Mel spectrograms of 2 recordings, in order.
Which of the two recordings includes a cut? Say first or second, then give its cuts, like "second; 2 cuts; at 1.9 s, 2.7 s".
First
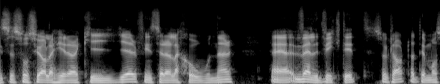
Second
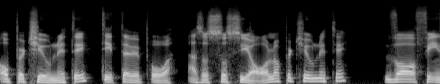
second; 2 cuts; at 0.9 s, 1.8 s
